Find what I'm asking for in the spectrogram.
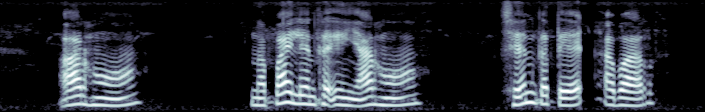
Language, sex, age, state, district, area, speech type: Santali, female, 60+, West Bengal, Purba Bardhaman, rural, spontaneous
